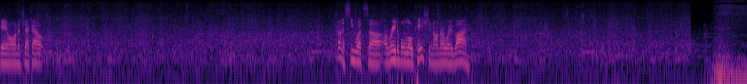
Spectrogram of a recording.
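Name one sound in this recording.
Water splashes and rushes along the hull of a sailing boat.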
